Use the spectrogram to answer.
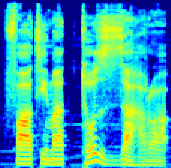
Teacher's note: if I connect the word, it makes a ta sound, and if I don't connect the word, it makes a ha sound.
